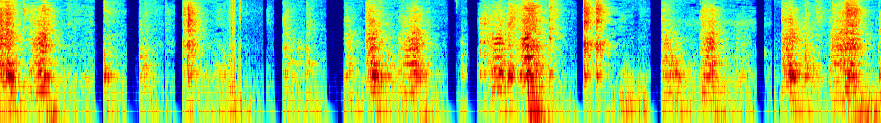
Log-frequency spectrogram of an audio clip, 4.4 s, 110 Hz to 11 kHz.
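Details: Kugoo S3 electric scooter rear suspension pushed down repeatedly gives sharp, high creaking squeaks about twice a second; it needs disassembly and lubrication.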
